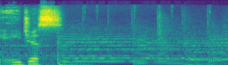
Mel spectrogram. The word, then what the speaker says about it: Aegis: Again, I'm not a It's a Greek word, so like there's there's very rarely a hard G sound in Greek. It's a not a G, but it's anglicized. So I'm used to people saying Aegis or Aegis instead of Eggies.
